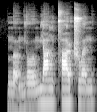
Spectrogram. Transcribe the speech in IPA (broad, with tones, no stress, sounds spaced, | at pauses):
n̪ ɤ̰˨˩ n̪ j o˨˦ ʊ̯ m j ɑ˦ ŋ t̪ʰ ɑ˦ ʊ̯ ʈ͡ʂ w ə˦ n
